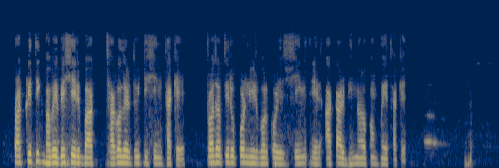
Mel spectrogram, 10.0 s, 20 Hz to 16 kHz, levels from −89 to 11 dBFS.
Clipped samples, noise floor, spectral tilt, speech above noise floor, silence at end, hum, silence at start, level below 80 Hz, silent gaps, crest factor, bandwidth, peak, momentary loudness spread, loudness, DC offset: under 0.1%; -74 dBFS; -8.5 dB/octave; 55 dB; 0.55 s; none; 0.3 s; -54 dBFS; none; 18 dB; 7.4 kHz; 0 dBFS; 13 LU; -19 LUFS; under 0.1%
